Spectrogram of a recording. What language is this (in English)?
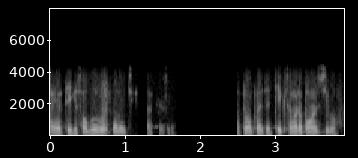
Odia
